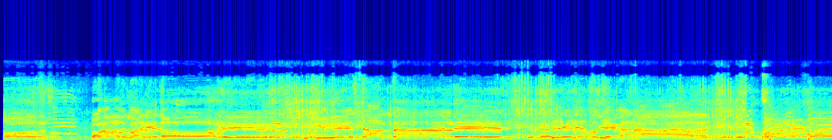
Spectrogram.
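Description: A crowd of boys cheers and shouts loudly.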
